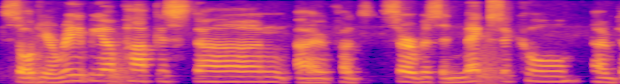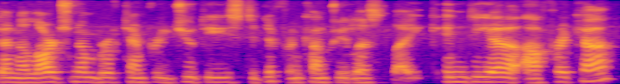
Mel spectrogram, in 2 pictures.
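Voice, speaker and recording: Scottish lady on a video call, kinda husky, low voice, repeats her advice hard. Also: poor audio. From Scotland. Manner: emphatic, repeats key advice. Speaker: guest, former visa officer. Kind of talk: interview over video call.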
